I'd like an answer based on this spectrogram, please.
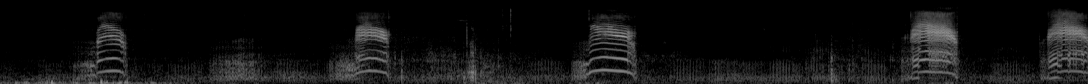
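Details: Kitten on Isla del Sol, Copacabana, Bolivia, on Lake Titicaca, sleepy and hungry, repeats short, bright meows every two to three seconds, five in all, against a quiet background.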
